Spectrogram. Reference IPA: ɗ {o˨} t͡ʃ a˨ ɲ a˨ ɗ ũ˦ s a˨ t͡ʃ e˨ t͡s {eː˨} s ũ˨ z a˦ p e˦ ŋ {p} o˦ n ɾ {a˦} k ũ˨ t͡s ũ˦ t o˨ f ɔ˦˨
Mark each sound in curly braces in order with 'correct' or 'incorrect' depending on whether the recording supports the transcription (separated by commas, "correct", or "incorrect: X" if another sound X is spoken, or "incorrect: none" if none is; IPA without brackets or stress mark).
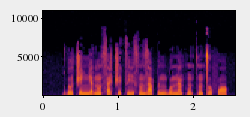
correct, incorrect: iː˨, incorrect: ɓ, incorrect: ã˦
